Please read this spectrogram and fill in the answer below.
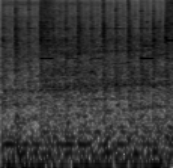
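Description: Loud dramatic film-soundtrack music with a heavy low rumble, mixed with vehicle engine noise.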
